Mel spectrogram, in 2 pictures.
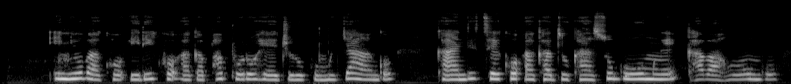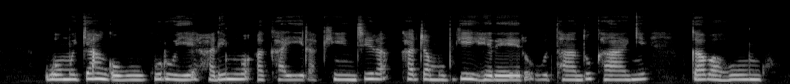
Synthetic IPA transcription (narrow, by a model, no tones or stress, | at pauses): iɲuβakʰo̞ʔiɾikʰo̞ʔaɡapapuɾo̞ɦe̞ːd͡ʒuɾukumuɾɟaːŋɡo̞ | kaːndit͡se̞kʰo̞ʔakazukʰasuɡumŋe̞kaβahuːŋɡu | womuɾɟaːŋɡo̞wuɡuɾuje̞haɾimŋo̞ʔakʰajiɾakʰiːnd͡ʒiɾakʰad͡ʒamubɡiːɦe̞ɾe̞ɾo̞uβutʰaːndukʰaɲe̞ | b̥ɡaβaɦuːŋɡu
